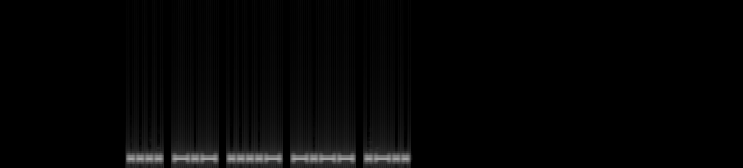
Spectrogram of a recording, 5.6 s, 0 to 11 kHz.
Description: Morse code, heard as a keyed tone, about 36 wpm, 700 Hz. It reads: HK4YL
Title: DXCC-100 Call Signs - 5 Characters - Repeated 3x - 35wpm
